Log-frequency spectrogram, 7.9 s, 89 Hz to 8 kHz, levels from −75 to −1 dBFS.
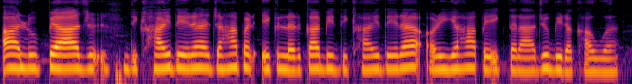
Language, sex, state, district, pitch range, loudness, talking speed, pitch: Hindi, female, Bihar, Patna, 190-210 Hz, -18 LUFS, 180 wpm, 205 Hz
